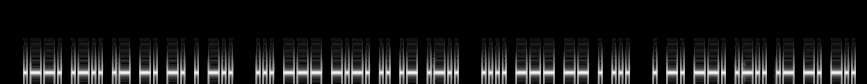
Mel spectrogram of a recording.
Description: Morse code, heard as a keyed tone, about 36 wpm, 550 Hz. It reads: PLANNED SOCIAL HOMES ENGLAND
